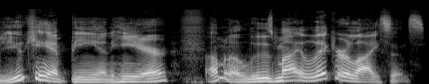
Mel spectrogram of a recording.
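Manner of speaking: imitated club owner. Club owner to underage comic, stern mock objection. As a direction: play a worried owner laying down the law.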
